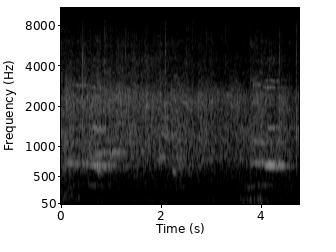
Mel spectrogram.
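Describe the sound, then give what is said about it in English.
An audience breaks into sustained applause, a dense steady wash of many hands clapping at once, fairly quiet overall with a slight swell near the end and faint voices mixed in. “Oh, I want to clap for that.”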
